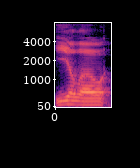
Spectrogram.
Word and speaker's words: Elo: someone in the chat tell us if it's elo or e-l-o i definitely know it's pronounced e-lo okay um because i've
